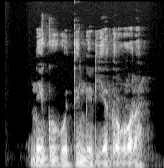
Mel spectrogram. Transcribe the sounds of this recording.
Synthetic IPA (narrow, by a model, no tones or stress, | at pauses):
neɡoɣotimeɾjaðɔɣɔɾa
